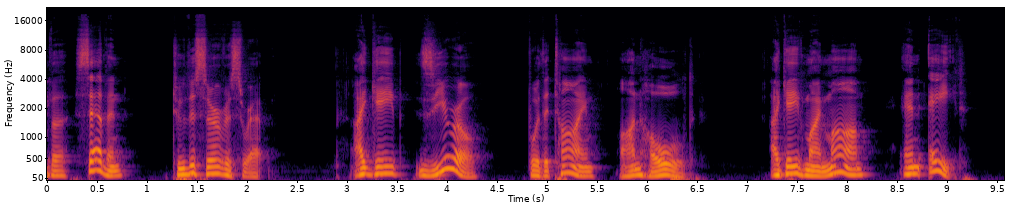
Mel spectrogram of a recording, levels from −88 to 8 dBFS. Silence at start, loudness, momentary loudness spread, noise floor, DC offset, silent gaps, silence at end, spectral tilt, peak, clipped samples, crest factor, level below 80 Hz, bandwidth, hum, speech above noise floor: 0 s; -21 LUFS; 13 LU; -70 dBFS; under 0.1%; none; 0.3 s; -6.5 dB/octave; -4 dBFS; under 0.1%; 18 dB; -44 dBFS; 13 kHz; none; 51 dB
